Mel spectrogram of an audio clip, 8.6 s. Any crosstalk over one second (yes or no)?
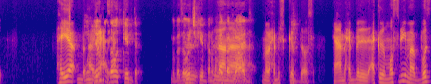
yes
